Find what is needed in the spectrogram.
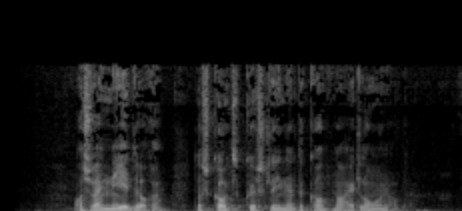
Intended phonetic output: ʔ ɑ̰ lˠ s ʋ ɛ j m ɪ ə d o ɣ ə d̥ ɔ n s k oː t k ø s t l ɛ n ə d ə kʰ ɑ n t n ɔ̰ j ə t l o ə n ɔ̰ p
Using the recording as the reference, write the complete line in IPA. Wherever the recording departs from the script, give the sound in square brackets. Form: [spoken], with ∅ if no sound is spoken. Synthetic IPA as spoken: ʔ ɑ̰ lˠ s ʋ ɛ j [n] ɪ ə d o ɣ ə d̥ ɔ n s k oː t k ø s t l [i] n ə d ə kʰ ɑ n t n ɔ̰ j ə t l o ə n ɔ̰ p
